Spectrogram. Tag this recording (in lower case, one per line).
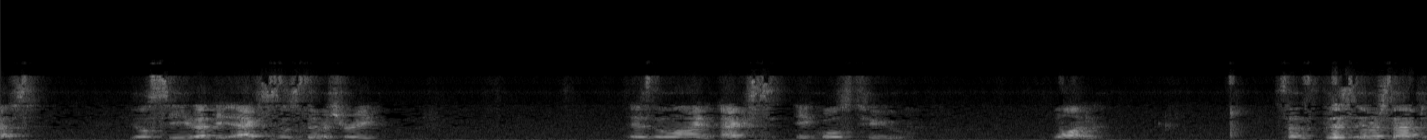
speech
inside a large room or hall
